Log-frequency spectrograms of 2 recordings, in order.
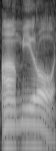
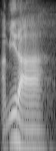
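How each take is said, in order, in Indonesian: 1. Suku kata terakhir punya vokal gelap dan membulat. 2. Suku kata terakhir punya vokal terang dan terbuka. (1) "Ro, Amira nama awak" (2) "Tapi orang yang tak faham"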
